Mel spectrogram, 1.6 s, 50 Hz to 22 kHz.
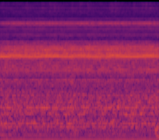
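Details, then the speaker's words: Restored, cleaned U.S. Army DM-36-D dynamotor on 28 V input, output steady about 230 V: constant high whine over low hum, quiet, no wobble, scraping or grinding; normal running. "And as you can hear, the dynamotor is pretty quiet, even running on 28 volts. It's not overdriving it or anything."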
